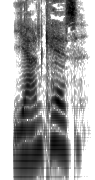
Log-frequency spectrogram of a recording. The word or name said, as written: jernkasse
